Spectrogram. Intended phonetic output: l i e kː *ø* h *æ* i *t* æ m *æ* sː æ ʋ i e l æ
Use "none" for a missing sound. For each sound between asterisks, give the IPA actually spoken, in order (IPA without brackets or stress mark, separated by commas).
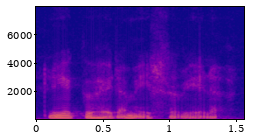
ø, e, t, i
